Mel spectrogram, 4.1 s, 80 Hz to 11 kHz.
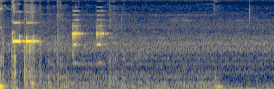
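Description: A click as the Kymco CV3 scooter's power button is pressed, then a few short electronic beeps from the scooter in the first second and a half as its ignition switches on and the dash boots up.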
